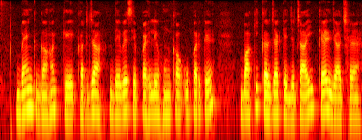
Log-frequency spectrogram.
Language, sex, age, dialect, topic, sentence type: Magahi, male, 18-24, Western, banking, statement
